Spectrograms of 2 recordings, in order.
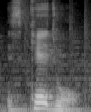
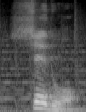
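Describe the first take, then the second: First: It is said in an American accent. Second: It is said in a British accent. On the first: "aux États-Unis, on l'entend plus souvent" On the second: "Au Royaume-Uni, beaucoup de personnes le disent"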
